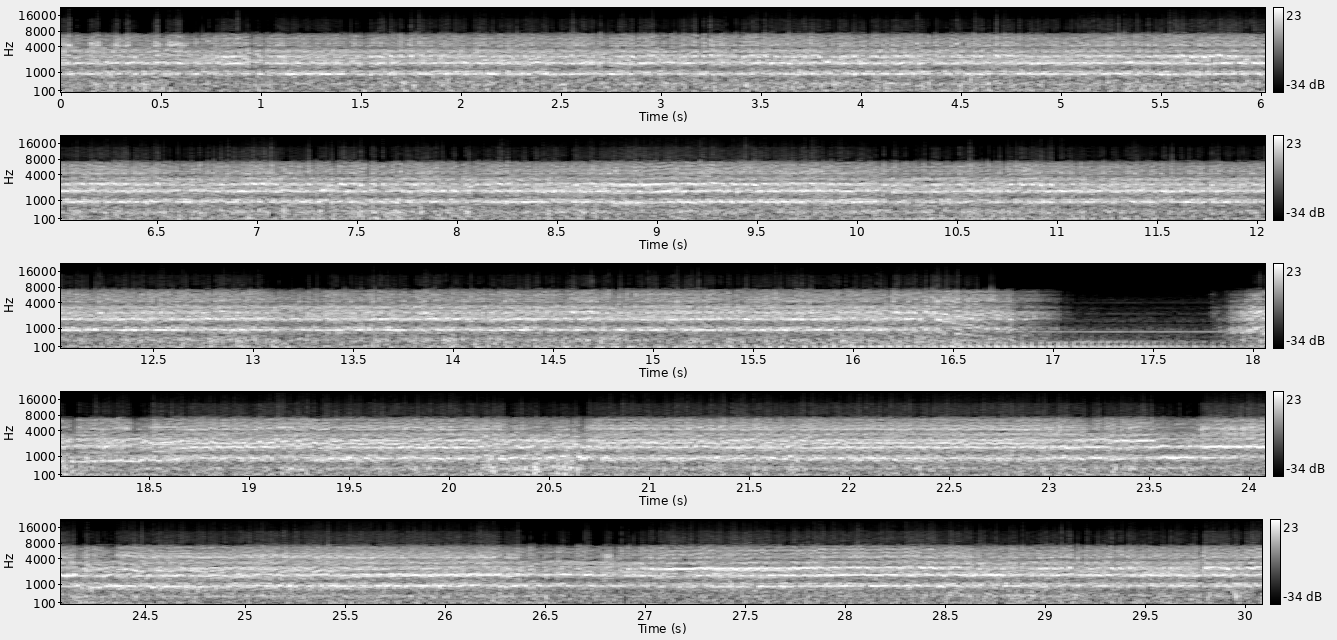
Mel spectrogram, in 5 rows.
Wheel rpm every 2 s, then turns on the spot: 230, 230, 230, 230, 230, 230, 230, 230, 50, 190, 210, 210, 220, 230, 230.
none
